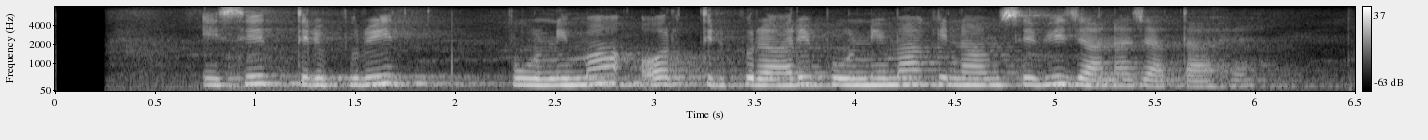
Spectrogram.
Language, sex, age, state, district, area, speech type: Hindi, female, 45-60, Uttar Pradesh, Varanasi, rural, read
